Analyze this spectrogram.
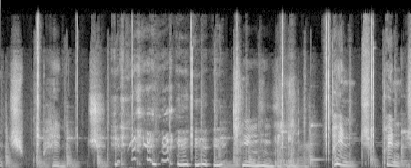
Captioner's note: peppa and george giggle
